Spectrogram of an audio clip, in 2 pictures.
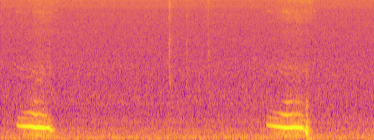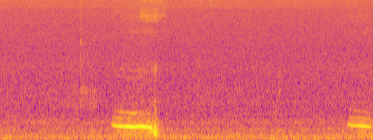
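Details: Cat snoring while asleep indoors; three full rasping snores about every four to five seconds plus the start of a fourth, each brief and nasal, in a quiet room.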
